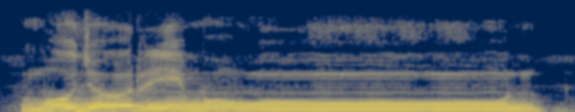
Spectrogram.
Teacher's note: এখানে ওয়াকফ করলে নুন অক্ষর সাকিন হবে, আর এক আলিফ মদের পরের অক্ষর ওয়াকফের কারণে 3 আলিফ টেনে পড়বো মদ্দার জিয়ের জন্য।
